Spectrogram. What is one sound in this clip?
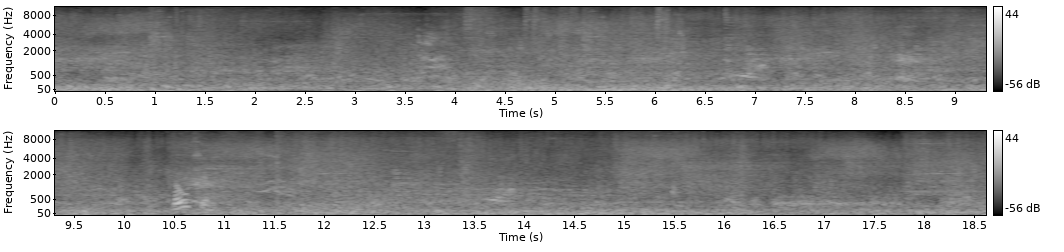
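Magic spells whoosh and crackle amid a noisy battle.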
